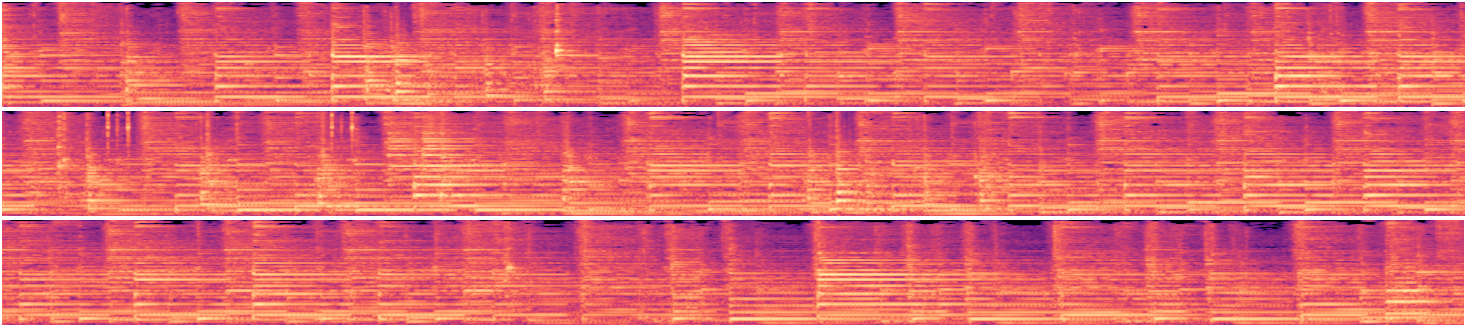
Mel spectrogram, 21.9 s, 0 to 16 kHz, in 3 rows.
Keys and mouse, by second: 1.4 right click, 4.7 click, 9.2 click, 10.3 Up, 12.8 right click, 14.1 click, 19.7 shift+Page_Down.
